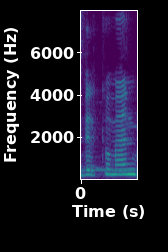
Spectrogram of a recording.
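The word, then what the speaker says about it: Willkommen: are like welcome is vicomin but it's spelt like wilkoman but it's pronounced with a v even though it's a w that kind of stuff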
